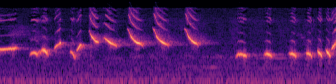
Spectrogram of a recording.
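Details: White-rumped shama in rolling 'ngeroll nembak' master song for training birds: a series of loud descending whistled slurs, then quicker short rising notes repeated several times.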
